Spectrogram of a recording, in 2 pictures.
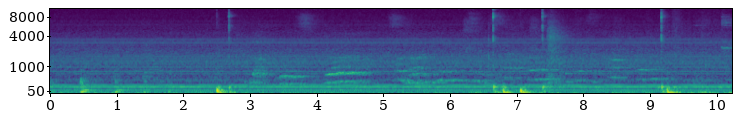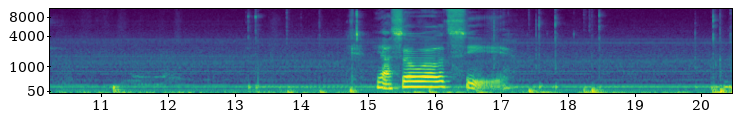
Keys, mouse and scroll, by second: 2.7-6.6 alt+drag, 7.4-9.2 alt+drag, 13.2 click, 17.6 alt+middle click, 18.5-20.2 alt+drag, 20.3 ctrl+z.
